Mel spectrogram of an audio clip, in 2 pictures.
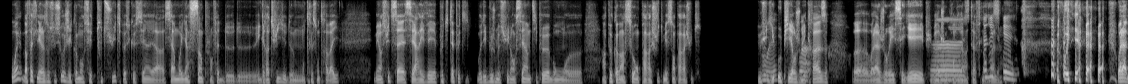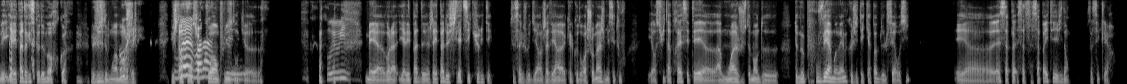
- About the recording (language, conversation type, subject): French, podcast, Comment concilies-tu ta passion et la nécessité de gagner ta vie ?
- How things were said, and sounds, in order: other background noise; laughing while speaking: "Oui"; laugh; chuckle; laughing while speaking: "Ou"; joyful: "ouais, voilà, c'est"; laugh; stressed: "prouver"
